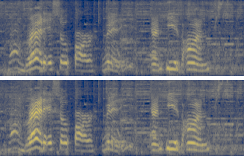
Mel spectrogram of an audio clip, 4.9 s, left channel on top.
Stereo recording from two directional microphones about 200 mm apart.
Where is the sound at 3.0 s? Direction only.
50° left (ahead or behind).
